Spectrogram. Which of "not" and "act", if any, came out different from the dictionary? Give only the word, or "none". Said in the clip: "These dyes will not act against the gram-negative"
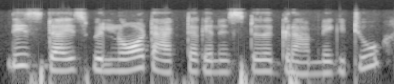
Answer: none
